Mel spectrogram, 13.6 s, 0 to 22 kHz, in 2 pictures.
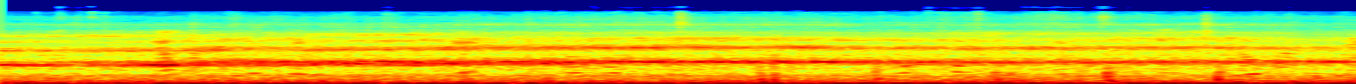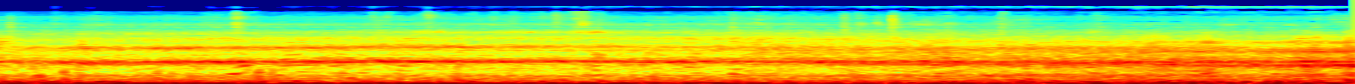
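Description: Steady running noise inside a moving N700S Shinkansen car: a low rumble with a high whine held nearly level in pitch.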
